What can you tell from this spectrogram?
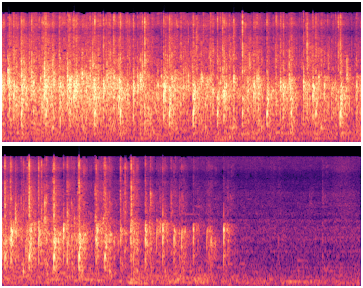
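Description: Audience applauding, a dense patter of many hands clapping that thins and dies away about six seconds in.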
